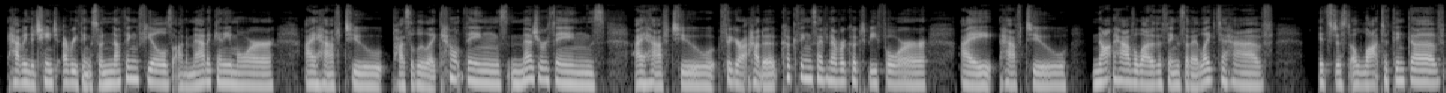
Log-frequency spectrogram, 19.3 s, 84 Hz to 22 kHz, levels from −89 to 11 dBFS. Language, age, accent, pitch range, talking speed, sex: English, 30-49, American, 140-175 Hz, 165 wpm, female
